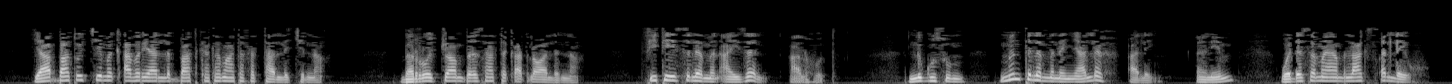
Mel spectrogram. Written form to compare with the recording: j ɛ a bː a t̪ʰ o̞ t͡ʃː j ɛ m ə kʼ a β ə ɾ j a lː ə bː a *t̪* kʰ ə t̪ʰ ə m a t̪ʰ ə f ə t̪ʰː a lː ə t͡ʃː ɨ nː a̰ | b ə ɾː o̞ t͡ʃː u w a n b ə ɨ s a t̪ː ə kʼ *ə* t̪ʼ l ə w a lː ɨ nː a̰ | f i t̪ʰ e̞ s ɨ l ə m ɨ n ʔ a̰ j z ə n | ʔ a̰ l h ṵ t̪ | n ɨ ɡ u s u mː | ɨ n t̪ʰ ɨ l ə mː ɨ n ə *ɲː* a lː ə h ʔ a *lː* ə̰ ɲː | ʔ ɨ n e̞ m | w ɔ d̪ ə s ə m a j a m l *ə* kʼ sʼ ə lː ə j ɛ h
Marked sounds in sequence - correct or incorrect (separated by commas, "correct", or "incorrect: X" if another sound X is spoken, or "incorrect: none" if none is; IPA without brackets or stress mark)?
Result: correct, incorrect: a, correct, incorrect: l, incorrect: a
